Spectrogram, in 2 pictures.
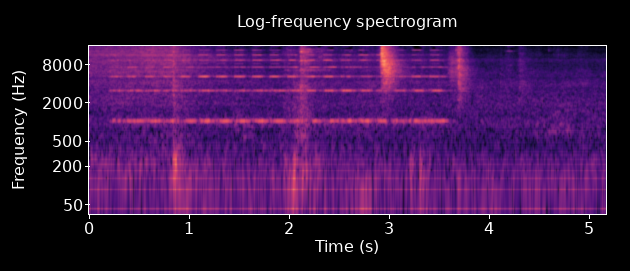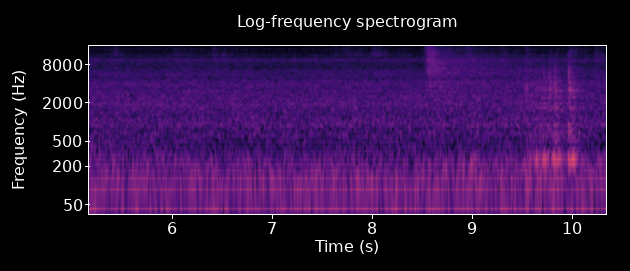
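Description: Tangara train's door-closing warning tone sounding steadily for about three and a half seconds while the passenger doors slide shut, with a few knocks as they close. After that, the steady low rumble of the carriage.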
